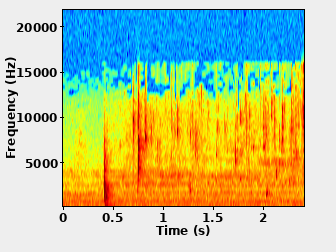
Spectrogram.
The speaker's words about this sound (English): I'm going to drink some water, a little bit of water, from a 100-year-old sink. Just a little bit. A little gurgle from a 100-year-old sink.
